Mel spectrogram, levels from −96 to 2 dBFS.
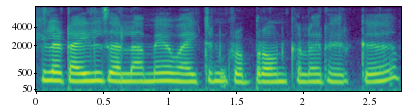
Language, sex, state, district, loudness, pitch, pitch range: Tamil, female, Tamil Nadu, Nilgiris, -14 LUFS, 245 Hz, 235-255 Hz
